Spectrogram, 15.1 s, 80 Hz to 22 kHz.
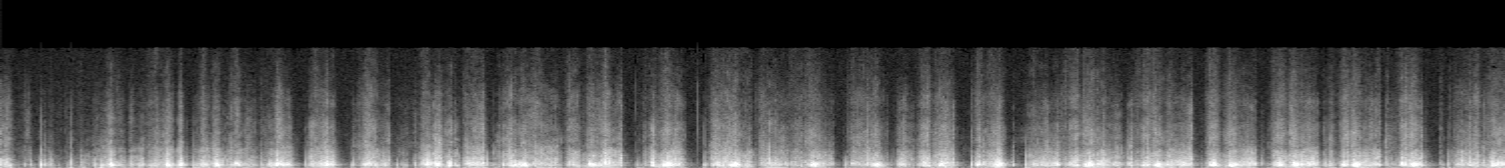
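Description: Long nails scratch the canvas upper of an empty checkered canvas slip-on shoe with a rubber sole, lying on its side. The result is a steady series of quick, dry, rasping strokes, like a zipper, centered in the midrange around 500 Hz, with brief gaps between bursts.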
